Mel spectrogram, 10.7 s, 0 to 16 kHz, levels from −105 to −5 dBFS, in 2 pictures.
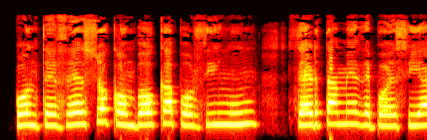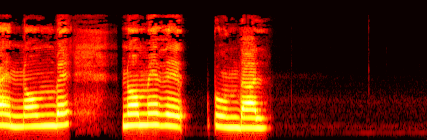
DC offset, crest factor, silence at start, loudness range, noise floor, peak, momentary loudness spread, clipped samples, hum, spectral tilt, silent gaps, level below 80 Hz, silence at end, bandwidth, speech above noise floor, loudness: under 0.1%; 16 dB; 0.2 s; 4 LU; -84 dBFS; 0 dBFS; 10 LU; under 0.1%; none; -3.5 dB/octave; none; -68 dBFS; 2 s; 11.5 kHz; 69 dB; -16 LUFS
